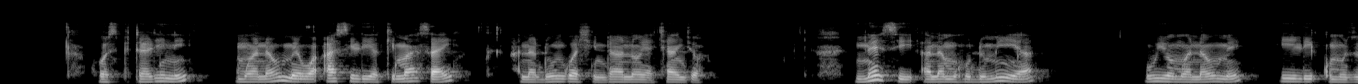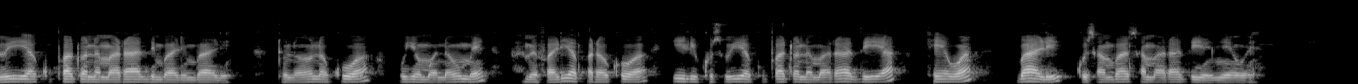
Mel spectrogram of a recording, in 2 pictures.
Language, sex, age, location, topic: Swahili, male, 25-35, Wajir, health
